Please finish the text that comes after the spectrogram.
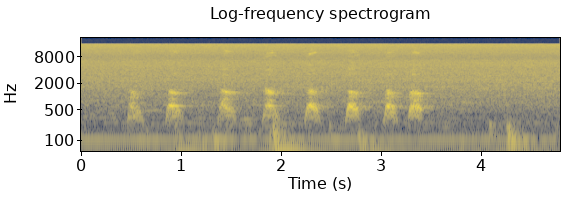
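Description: A dog barks in a quick series of about eight sharp barks, moderately close, followed by a couple of softer yips.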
